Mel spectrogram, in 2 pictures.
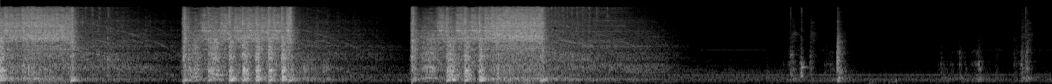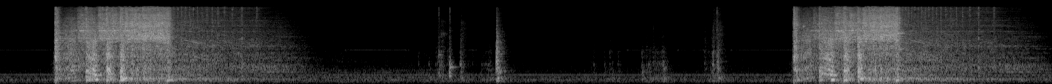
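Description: A car engine cranks repeatedly without catching while its MAF sensor is disconnected: several loud starter bursts of two to three seconds each, separated by quiet gaps with faint clicks and ticks.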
